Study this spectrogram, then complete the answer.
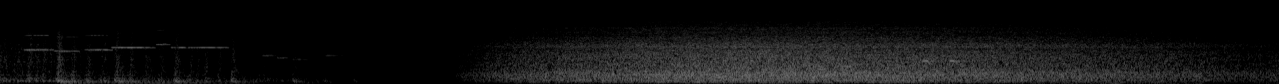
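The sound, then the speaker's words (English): A loud, steady roar of a raging river's rushing water with a strong current swells in after a brief silence and churns on without pause, preceded by a few seconds of high, chirping whistle-like tones. “they were playing near a raging river when Jesse fell in and was swept downstream by the strong current”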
